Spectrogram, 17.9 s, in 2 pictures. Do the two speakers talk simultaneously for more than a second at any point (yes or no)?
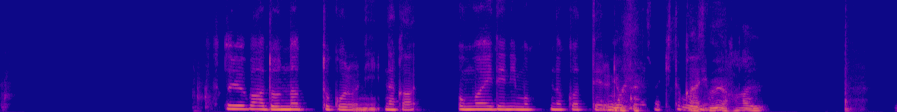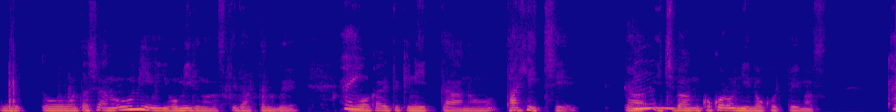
yes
